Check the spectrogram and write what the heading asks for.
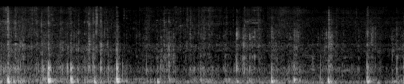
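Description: A horse's hooves clopping on hard, dry ground as it hauls a heavily loaded cart. The knocks come quickly and loudly for about the first second, then grow sparser and fainter as the cart moves off.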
